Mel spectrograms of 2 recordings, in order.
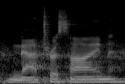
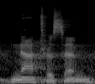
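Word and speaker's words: natricine: Are there any alternate pronunciations? Just the two. There's Natrasign and Natrasen.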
